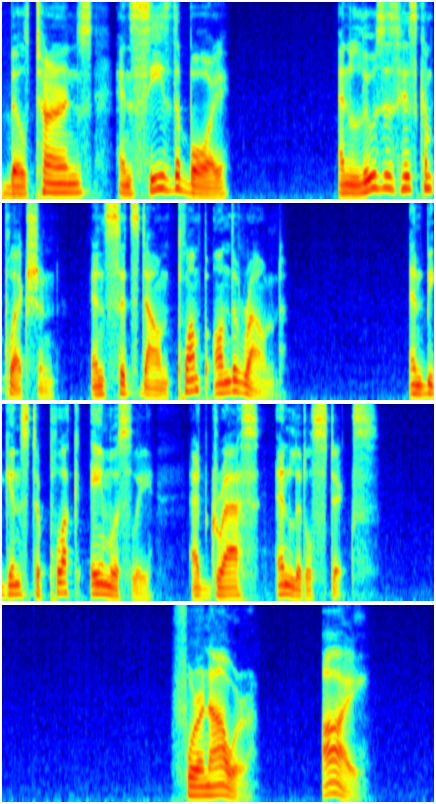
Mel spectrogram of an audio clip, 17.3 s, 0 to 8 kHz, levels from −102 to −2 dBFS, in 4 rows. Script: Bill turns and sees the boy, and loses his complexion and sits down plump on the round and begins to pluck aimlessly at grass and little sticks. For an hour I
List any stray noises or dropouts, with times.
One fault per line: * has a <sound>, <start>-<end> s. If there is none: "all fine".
all fine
